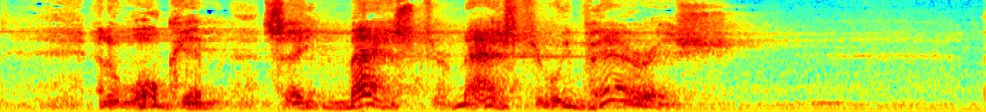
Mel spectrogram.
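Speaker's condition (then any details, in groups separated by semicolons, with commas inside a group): Laryngeal cancer; cancer recurred at fourth three-month checkup, laryngectomy scheduled, no spread on MRI, PET scans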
